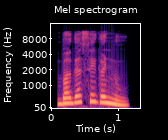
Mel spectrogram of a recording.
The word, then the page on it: ಬಗಸೆಗಣ್ಣು: bagasegaṇṇu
